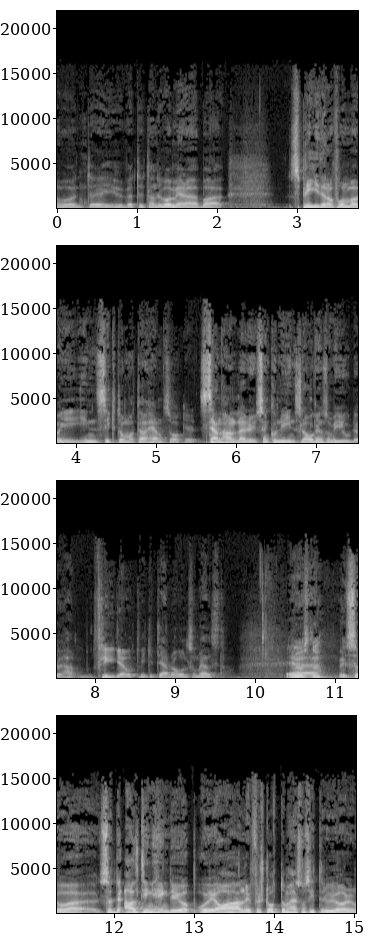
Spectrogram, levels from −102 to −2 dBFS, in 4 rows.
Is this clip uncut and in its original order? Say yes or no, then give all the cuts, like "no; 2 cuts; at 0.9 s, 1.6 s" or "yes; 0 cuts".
yes; 0 cuts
